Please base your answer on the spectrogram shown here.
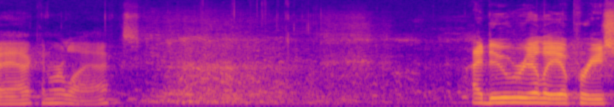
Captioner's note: audience laughing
